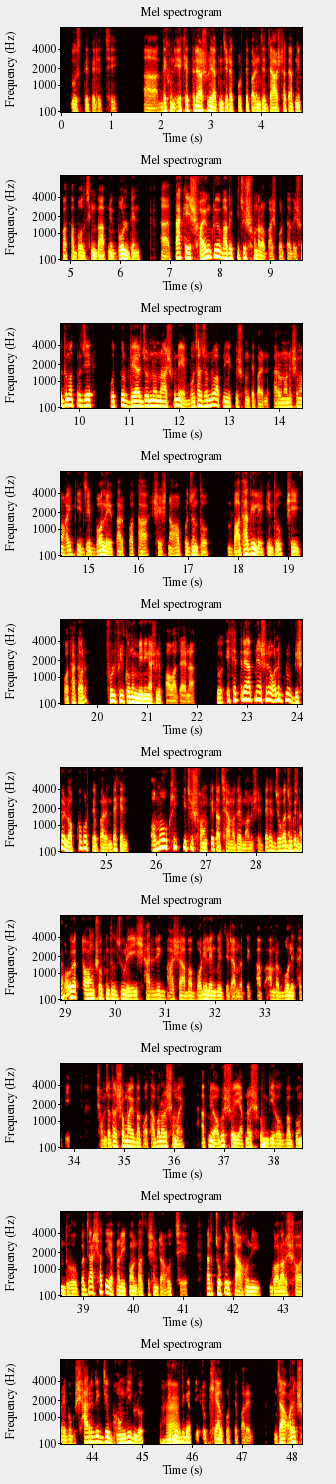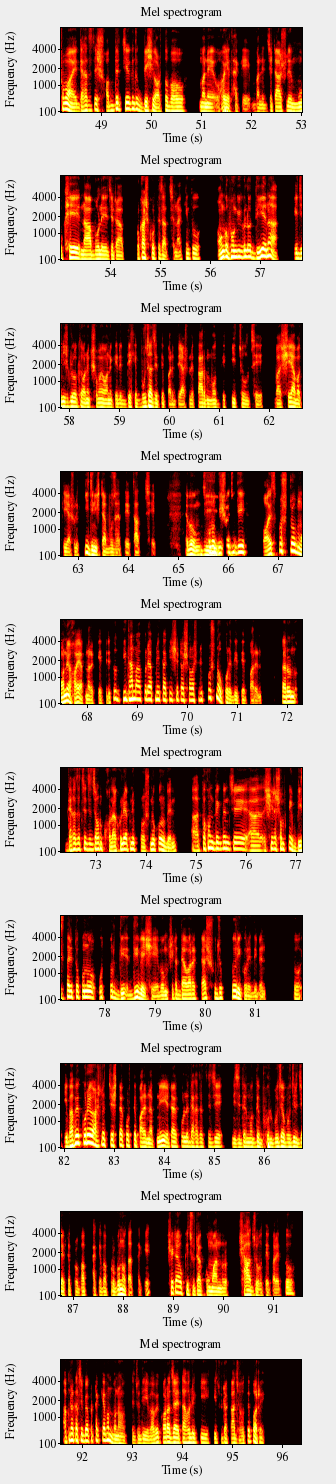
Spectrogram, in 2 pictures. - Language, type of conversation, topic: Bengali, advice, আপনারা কি একে অপরের মূল্যবোধ ও লক্ষ্যগুলো সত্যিই বুঝতে পেরেছেন এবং সেগুলো নিয়ে খোলামেলা কথা বলতে পারেন?
- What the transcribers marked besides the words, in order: in English: "fulfill"; in English: "meaning"; in English: "body language"; tapping; in English: "conversation"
